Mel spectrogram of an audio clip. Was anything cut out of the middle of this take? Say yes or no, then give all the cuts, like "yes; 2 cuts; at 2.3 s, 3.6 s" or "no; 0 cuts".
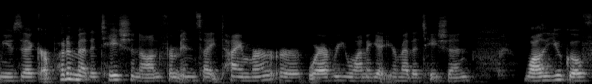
no; 0 cuts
